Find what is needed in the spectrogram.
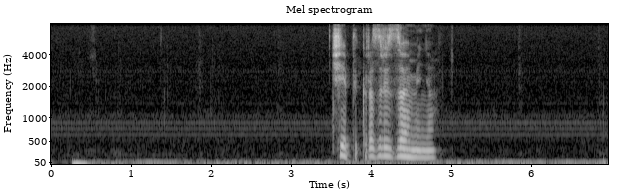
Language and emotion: Russian, angry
